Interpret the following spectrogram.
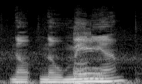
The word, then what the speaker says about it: Noumenia: No mania that's Nmania. Okay. Like uh demo candies.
